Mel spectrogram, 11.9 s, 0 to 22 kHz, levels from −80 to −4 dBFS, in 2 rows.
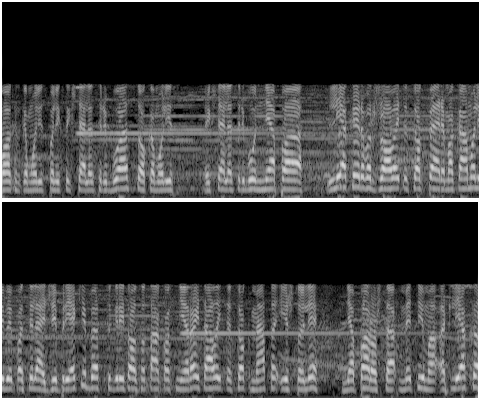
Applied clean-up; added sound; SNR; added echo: none; Wind chime; 17 dB; none.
